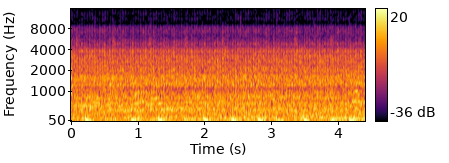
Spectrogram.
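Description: An engine running steadily, with an uneven low pulse underneath.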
